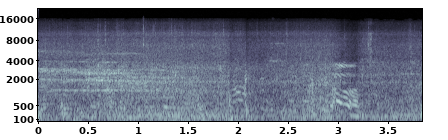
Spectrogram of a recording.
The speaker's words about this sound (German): Das ist das ruckelig, ja, mein Rücken. Gottes Willen. Au. Ja, noch schlimmer als heute Morgen. Ja, ja schneller. Scheiß Boot erwischt.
